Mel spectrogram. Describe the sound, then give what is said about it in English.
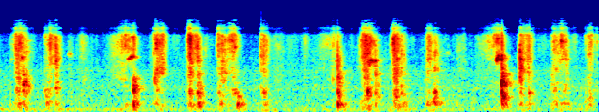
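A deck of tarot cards that don't stick together like glossier cards being shuffled: a steady run of soft, papery swishes and slides in an uneven rhythm, fairly quiet, with no one speaking. “They're a whiz when you when you shuffle them.”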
